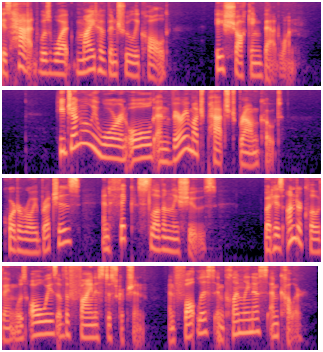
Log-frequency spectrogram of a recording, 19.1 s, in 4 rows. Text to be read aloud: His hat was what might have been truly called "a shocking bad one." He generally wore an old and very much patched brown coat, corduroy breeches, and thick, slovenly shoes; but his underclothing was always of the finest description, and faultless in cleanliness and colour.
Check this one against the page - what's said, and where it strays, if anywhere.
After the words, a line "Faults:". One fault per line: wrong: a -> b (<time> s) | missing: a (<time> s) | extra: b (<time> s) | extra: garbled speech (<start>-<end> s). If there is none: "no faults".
His hat was what might have been truly called "a shocking bad one." He generally wore an old and very much patched brown coat, corduroy breeches, and thick, slovenly shoes; but his underclothing was always of the finest description, and faultless in cleanliness and colour.
Faults:
no faults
